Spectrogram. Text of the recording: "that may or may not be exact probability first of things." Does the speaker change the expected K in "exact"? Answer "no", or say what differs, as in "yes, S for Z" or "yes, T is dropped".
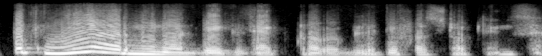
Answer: no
